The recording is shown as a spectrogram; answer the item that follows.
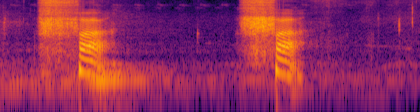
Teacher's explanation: ফা ঠোঁটের ভিজা অংশ থেকে উপরের দাঁত ফা একটা হাওয়া আসবে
